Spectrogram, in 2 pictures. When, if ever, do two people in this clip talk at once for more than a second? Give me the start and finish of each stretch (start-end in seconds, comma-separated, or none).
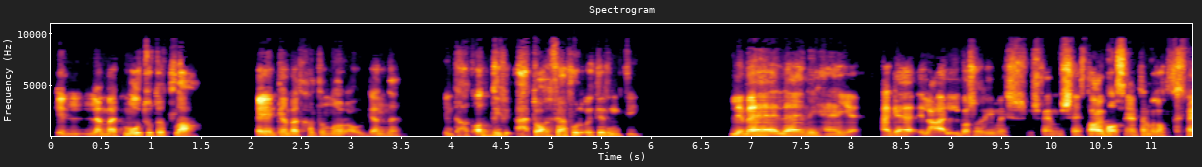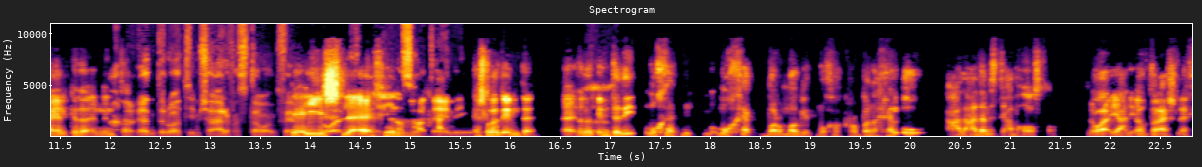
13.8-15.8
